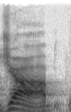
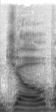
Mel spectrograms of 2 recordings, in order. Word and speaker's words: Job: It's not Job, looks like Job, but it's actually Job with a long O.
